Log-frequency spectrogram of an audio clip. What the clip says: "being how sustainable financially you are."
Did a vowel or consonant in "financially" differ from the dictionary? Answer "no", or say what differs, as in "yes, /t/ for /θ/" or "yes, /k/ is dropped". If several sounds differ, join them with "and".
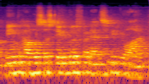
yes, /s/ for /ʃ/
